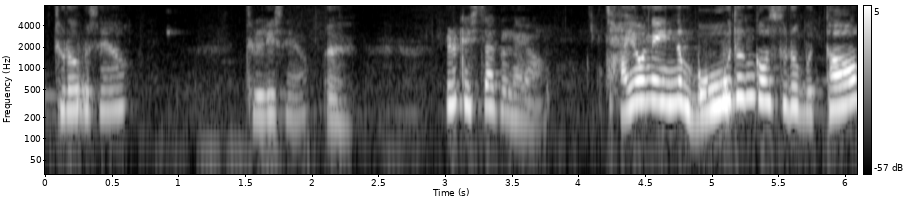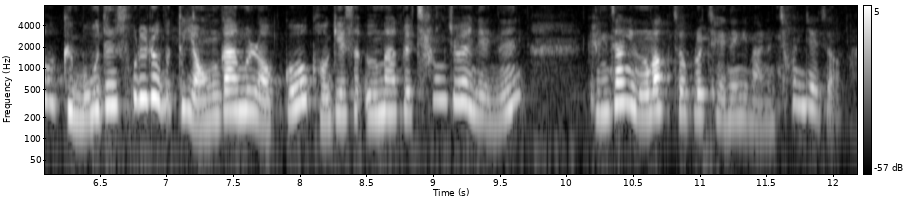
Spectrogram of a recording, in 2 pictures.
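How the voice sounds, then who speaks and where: Lively woman lecturer quizzing her audience. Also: a little high, brisk. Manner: lively, asks the audience questions. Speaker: speech lecturer and author. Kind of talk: motivational lecture. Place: stage before a live audience.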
